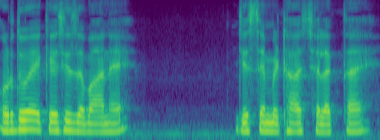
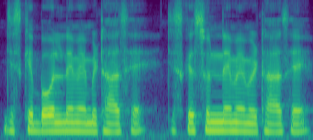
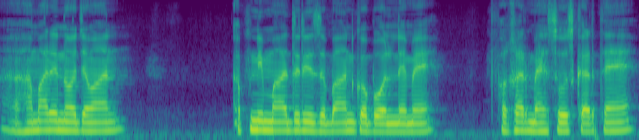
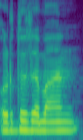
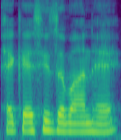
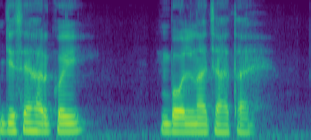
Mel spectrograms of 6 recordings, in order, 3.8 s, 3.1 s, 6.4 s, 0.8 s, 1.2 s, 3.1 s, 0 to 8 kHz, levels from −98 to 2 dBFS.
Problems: none marked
